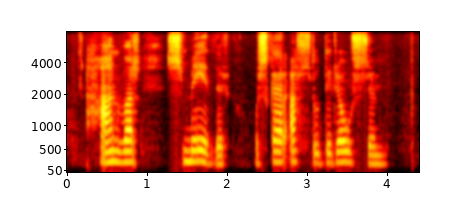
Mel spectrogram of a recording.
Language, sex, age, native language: Icelandic, female, 11, Icelandic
